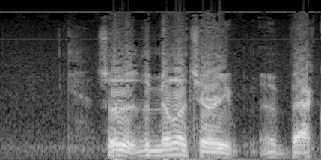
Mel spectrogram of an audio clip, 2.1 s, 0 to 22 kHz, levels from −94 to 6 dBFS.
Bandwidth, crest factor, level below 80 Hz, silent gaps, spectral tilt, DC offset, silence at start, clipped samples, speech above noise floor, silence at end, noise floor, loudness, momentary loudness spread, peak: 17 kHz; 12 dB; -44 dBFS; none; -5.5 dB/octave; under 0.1%; 0.65 s; 0.4%; 33 dB; 0.05 s; -42 dBFS; -10 LUFS; 10 LU; 0 dBFS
